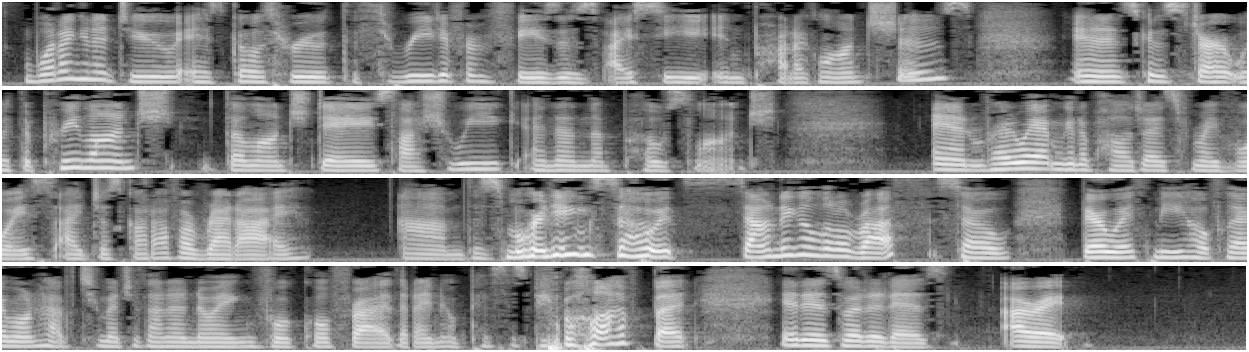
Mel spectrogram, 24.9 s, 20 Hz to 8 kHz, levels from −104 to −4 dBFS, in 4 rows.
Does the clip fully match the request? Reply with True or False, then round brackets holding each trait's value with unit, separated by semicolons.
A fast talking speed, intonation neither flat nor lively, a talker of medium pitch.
True (220 wpm; 3.9 semitones; 175 Hz)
